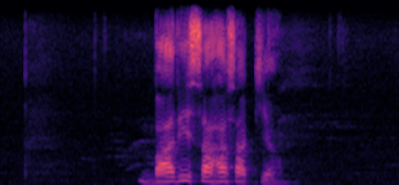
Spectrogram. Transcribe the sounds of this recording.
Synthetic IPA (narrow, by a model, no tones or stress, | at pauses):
bad̪isʌɦʌsakjʌ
